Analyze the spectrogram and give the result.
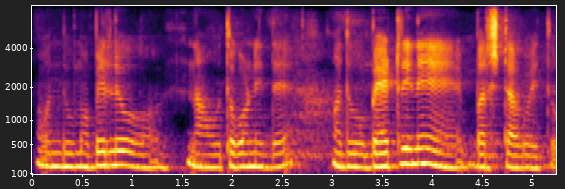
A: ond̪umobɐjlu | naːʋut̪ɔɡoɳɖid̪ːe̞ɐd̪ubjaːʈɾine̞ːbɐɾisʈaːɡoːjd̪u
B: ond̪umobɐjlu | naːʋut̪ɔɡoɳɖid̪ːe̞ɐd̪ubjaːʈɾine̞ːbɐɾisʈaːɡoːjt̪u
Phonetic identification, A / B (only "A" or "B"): B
